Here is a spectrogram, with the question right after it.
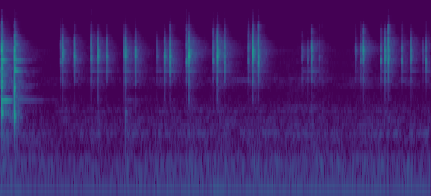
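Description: Long nails tap the glass sides of a Rose Water & Ivy glass jar candle that has a black lid and is full of wax. About twenty quick, bright clicks come in irregular bursts, with a short pause after the first two. Each tap is sharp and high-pitched, dying away almost at once.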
